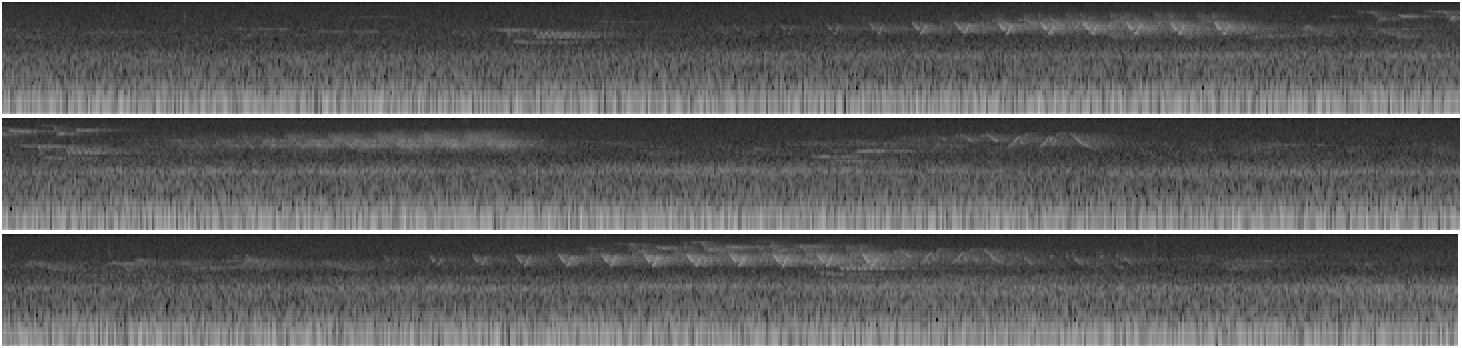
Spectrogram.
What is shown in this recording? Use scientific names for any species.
Poecile atricapillus, Hylocichla mustelina, Contopus virens, Seiurus aurocapilla, Piranga olivacea, Setophaga fusca, Setophaga pensylvanica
